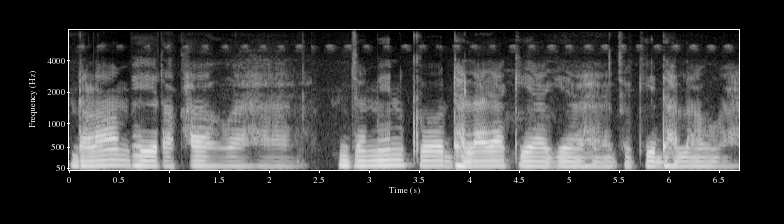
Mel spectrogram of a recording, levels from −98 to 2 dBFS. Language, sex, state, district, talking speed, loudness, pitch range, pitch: Hindi, male, Jharkhand, Palamu, 145 wpm, -15 LUFS, 95-105 Hz, 100 Hz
